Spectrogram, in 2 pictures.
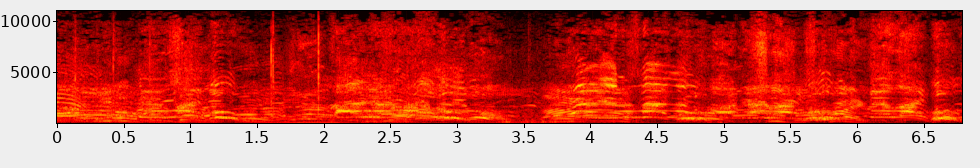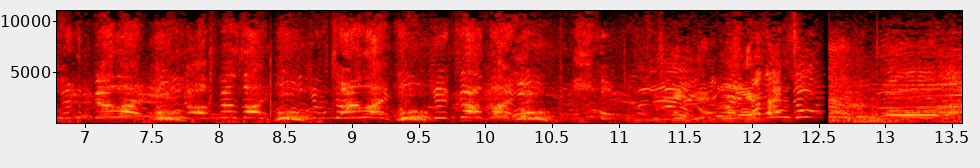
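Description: A group of children shouts and chants together loudly outdoors.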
